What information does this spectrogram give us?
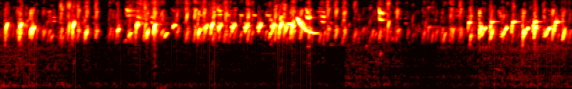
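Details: Goldfinch song recorded in natural surroundings: lively, high-pitched twittering with quick chirps and a few longer whistled slurs, a short lull, then more rapid notes.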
